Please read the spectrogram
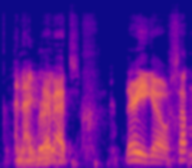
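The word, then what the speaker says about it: Enagbare: Damn Anagbury? it. There you go. Something like that. No. Inigbare. I think it's Inigbare. No, it's Anagbury. He mentioned it prior to the season.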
